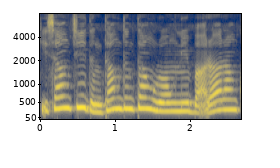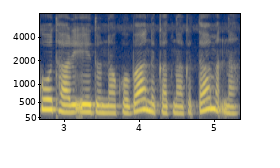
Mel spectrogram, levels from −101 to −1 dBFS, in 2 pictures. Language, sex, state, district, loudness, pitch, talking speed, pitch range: Garo, female, Meghalaya, South Garo Hills, -12 LUFS, 240 Hz, 110 wpm, 210-290 Hz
